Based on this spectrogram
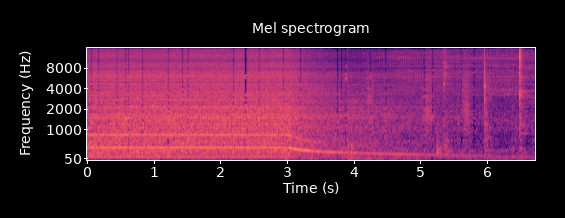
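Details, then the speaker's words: Table saw single-phase AC induction motor after bearing replacement, fan refitted: steady even hum with soft fan rush, then smooth falling whine on coast-down; slightly more noise with fan but smooth, healthy bearings. "it's a little bit more noise with the fan there but still nice and smooth"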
